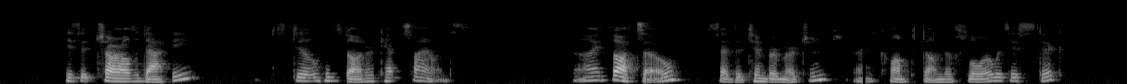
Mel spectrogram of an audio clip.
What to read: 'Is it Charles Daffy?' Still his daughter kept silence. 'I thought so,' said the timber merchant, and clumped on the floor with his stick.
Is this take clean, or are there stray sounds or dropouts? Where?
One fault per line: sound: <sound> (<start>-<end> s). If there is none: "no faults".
sound: dropout (8.6-8.7 s)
